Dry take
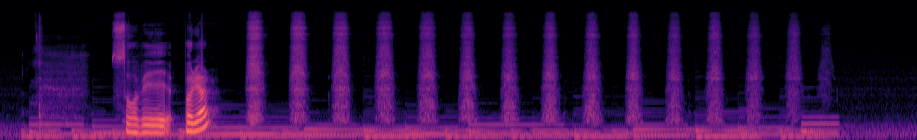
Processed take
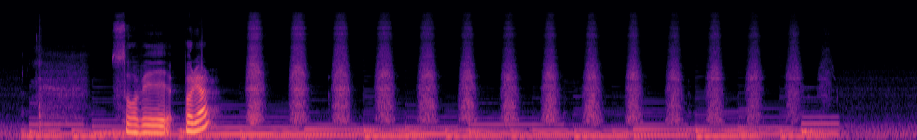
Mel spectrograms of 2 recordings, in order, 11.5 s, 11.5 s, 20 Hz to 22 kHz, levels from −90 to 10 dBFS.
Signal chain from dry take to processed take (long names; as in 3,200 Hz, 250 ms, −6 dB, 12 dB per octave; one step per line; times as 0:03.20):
bass and treble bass +6 dB, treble −14 dB
level +3.5 dB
